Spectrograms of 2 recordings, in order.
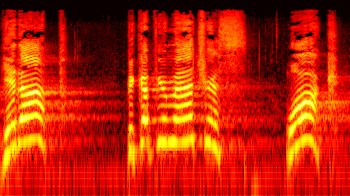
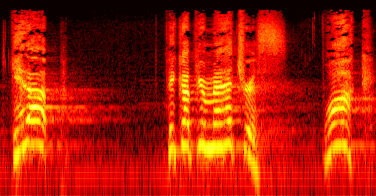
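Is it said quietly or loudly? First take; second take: loudly; quietly. First: It is said louder. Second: It is said at normal loudness.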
